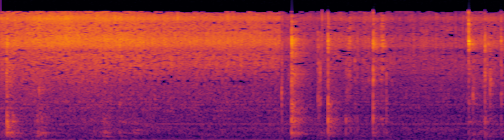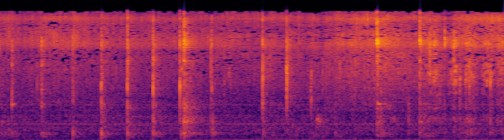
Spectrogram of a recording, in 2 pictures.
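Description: Fried fish heads sizzling in hot oil and spice masala in an aluminium kadai, a strong hiss for the first few seconds. After that, a metal spatula knocks and scrapes against the pan many times as the fish heads are stirred into the masala, over a fainter steady sizzle.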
